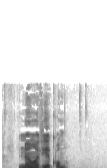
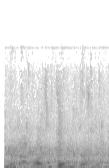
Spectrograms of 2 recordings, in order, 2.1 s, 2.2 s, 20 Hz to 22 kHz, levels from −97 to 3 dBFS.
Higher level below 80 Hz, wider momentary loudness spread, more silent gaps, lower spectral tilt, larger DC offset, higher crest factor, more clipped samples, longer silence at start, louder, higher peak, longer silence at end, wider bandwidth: first, -66 dBFS vs -86 dBFS; first, 12 LU vs 5 LU; neither; about the same, -5 dB/octave vs -4.5 dB/octave; neither; about the same, 20 dB vs 20 dB; neither; first, 0.35 s vs 0.1 s; first, -22 LUFS vs -44 LUFS; first, -4 dBFS vs -24 dBFS; first, 0.8 s vs 0 s; second, 11.5 kHz vs 16 kHz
